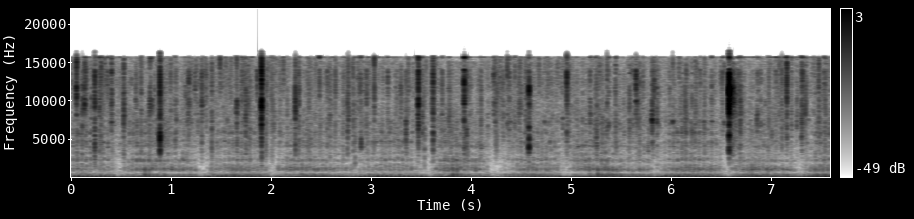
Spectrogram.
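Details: A pet cat's purr rolls on as a low, even rumble with a rhythmic in-and-out breathing pulse, layered with frequent crisp crackling of a fire for deep-sleep relaxation.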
